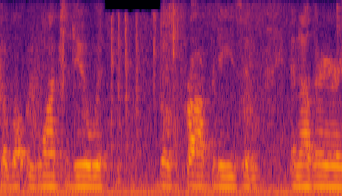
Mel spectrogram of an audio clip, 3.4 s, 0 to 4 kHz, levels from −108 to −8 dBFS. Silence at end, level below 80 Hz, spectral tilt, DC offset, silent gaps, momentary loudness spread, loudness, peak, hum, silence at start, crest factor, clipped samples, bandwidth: 0 s; -48 dBFS; -6.5 dB/octave; under 0.1%; none; 10 LU; -38 LUFS; -22 dBFS; none; 0 s; 14 dB; under 0.1%; 4 kHz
